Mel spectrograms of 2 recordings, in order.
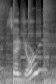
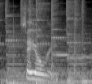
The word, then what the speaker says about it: Sayori: I say scori as in sajori. Sajori. You say it like sajori. Am I pronouncing that right? I'm not sure. No. Okay. I didn't think so. Sayori. Sayori.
